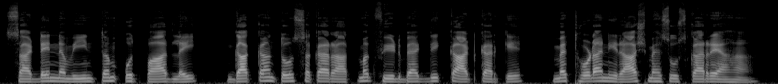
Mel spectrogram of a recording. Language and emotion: Punjabi, sad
